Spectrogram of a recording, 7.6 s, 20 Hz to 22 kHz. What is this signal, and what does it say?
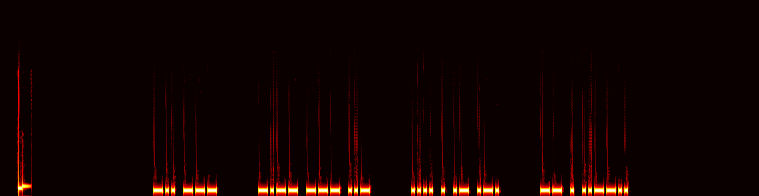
Morse code, heard as a keyed tone, about 40 wpm, 700 Hz. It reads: DO YOU HEAR ME?
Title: 2x Word-Spacing - Sentences from Top 300 Words - 40wpm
